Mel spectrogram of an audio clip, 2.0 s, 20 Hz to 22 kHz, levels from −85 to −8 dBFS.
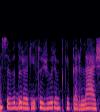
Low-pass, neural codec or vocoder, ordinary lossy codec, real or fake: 5.4 kHz; none; Opus, 16 kbps; real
